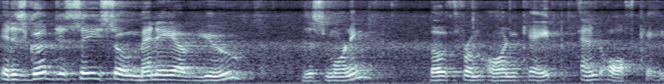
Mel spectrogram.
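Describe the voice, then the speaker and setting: Very slowly and with ordinary pitch variation, a man with a fairly high voice speaks over noticeable background noise. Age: 80s+. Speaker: Unitarian Universalist minister. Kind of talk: sermon.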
